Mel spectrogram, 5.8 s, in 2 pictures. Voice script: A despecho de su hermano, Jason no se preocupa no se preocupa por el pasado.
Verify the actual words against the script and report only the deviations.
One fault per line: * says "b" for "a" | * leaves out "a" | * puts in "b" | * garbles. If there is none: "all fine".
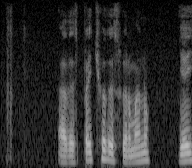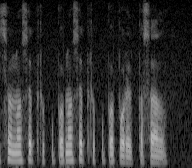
all fine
